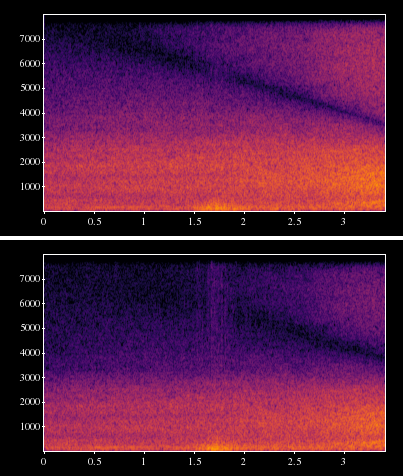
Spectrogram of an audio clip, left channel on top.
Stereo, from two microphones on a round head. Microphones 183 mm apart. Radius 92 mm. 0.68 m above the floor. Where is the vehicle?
85° left; by 3.4 s 90° left.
